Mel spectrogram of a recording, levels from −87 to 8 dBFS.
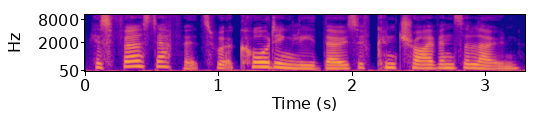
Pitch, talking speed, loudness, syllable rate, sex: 215 Hz, 165 wpm, -18 LUFS, 6.2 syllables/s, female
